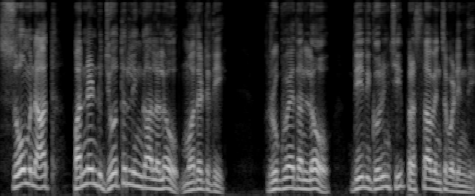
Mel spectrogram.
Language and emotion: Telugu, neutral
